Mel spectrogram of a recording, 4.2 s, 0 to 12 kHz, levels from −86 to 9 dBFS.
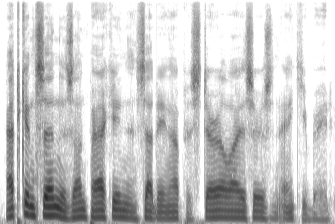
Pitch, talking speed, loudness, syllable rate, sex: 100 Hz, 145 wpm, -18 LUFS, 5.3 syllables/s, male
